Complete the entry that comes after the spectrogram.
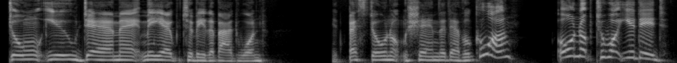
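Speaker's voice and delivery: a hint of a threatening mother; warning mother. A narrator's reading. Mother warning her son to own up, threatening. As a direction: warn the boy to own up. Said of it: "she warned".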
